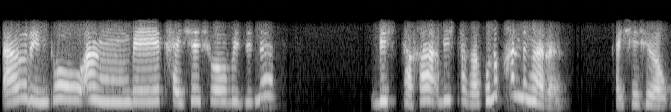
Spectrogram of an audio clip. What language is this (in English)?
Bodo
